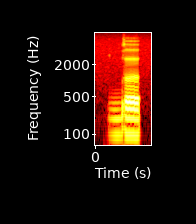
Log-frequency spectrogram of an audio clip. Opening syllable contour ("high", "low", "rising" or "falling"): low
